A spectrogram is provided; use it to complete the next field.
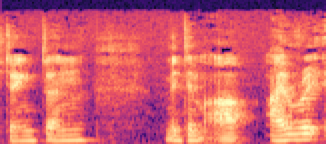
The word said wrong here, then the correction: Kyrie: wie spricht man aus? – Äh, Kyrie. Kyrie.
